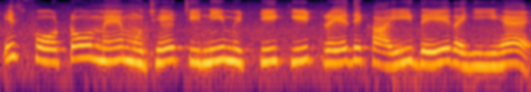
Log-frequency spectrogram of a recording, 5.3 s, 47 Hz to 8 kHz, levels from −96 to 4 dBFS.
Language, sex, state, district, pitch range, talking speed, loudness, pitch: Hindi, female, Madhya Pradesh, Katni, 240-280 Hz, 135 wpm, -12 LUFS, 255 Hz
